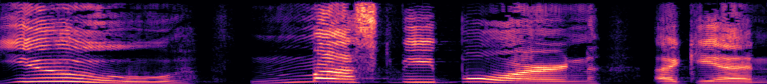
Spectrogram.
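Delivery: very slow, loud, emphatic, personal, "you" stressed. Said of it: "he says it in a very personal, emphatic way".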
